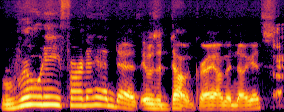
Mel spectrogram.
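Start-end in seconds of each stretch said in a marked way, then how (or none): 0.0-1.4 acted, very high, yelled play-by-play announcer call. Recalling an iconic call of a dunk on the Nuggets, imitating a yelled call. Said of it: "like yelling it".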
